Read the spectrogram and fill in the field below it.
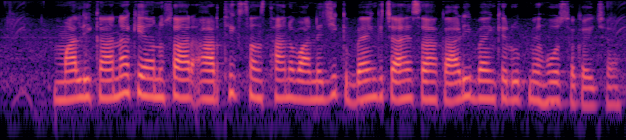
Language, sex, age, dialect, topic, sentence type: Magahi, male, 25-30, Western, banking, statement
